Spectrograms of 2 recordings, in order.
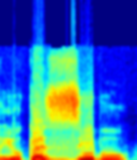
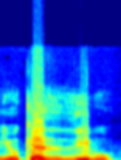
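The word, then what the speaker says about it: يُكَذِّبُ: Hati-hati teman-teman di lafal melafalkan huruf zal. Zal ini tidak boleh dibaca atau tidak boleh diganti dengan huruf zai. Contoh yukazzibu tidak, tapi dia yukadzibu.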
